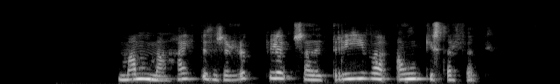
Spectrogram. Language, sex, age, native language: Icelandic, male, 40-49, Icelandic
